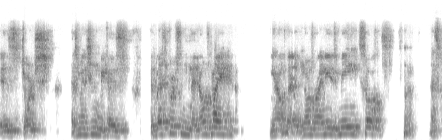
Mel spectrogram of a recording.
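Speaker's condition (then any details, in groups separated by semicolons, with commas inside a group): Cerebral palsy; wheelchair user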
